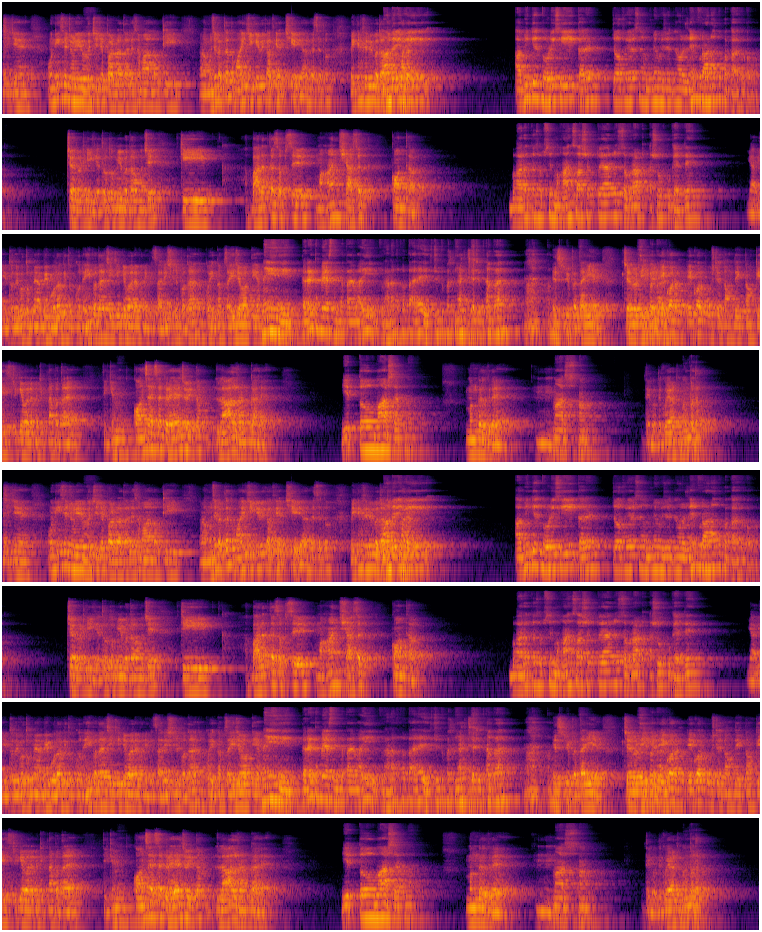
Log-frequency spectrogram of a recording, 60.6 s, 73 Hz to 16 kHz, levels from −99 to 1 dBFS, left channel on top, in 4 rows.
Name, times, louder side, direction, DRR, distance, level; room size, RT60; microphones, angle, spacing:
voice 1, 0.0-8.2 16.5-19.2 20.1-22.7 23.0-23.4 30.1-35.5 39.2-39.8 40.8-41.0 41.3-46.9 47.5-47.8 48.1-50.8 54.7-55.6 56.1-56.6 58.3-59.4, right 1 dB, 80° left, -1 dB, 1.8 m, -27 dB
voice 2, 7.6-8.5 10.3-11.9 12.2-15.1 25.3-29.1 35.5-40.4 40.7-41.7 43.2-43.7 47.7-48.0 52.3-53.7 56.5-57.3 59.1-59.4, equal, 20° left, 1 dB, 0.7 m, -27 dB
8.5 x 3.9 x 6.7 m, 1.5 s
head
